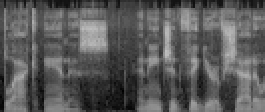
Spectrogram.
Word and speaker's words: Black Annis: This is the tale of Black Anis, pronounced Black Anis, an ancient figure of shadow and soil.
